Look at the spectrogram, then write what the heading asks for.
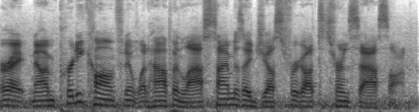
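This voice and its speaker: There's a little hiss or hum as a Canadian man streams a game, his lowish voice animated, pushed, bright, and a little fast. The VTuber rambles in casual chat with viewers, tripping over repeated words.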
